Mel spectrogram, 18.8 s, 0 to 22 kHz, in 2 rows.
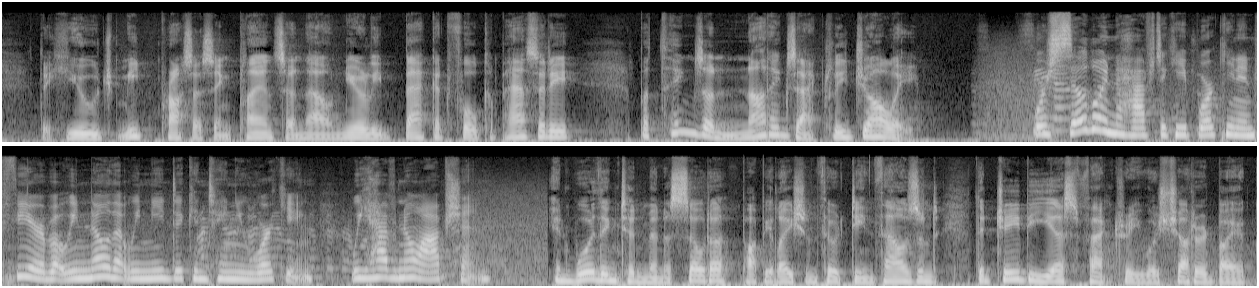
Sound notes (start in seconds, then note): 7.3 through translator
